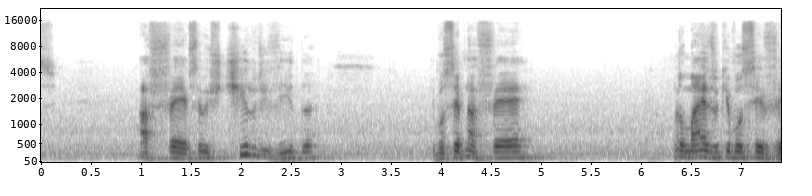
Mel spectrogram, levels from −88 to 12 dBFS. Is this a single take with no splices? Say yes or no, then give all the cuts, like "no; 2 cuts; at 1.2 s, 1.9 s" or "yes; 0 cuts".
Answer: no; 4 cuts; at 1.0 s, 1.5 s, 4.2 s, 6.4 s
